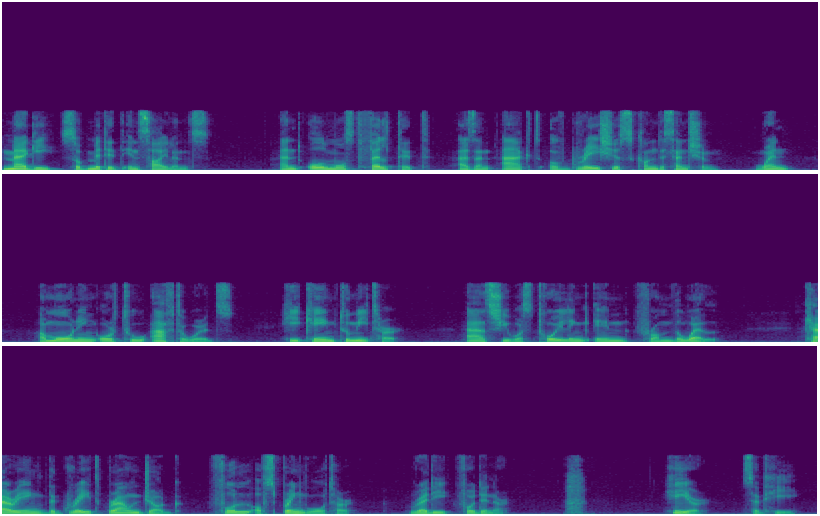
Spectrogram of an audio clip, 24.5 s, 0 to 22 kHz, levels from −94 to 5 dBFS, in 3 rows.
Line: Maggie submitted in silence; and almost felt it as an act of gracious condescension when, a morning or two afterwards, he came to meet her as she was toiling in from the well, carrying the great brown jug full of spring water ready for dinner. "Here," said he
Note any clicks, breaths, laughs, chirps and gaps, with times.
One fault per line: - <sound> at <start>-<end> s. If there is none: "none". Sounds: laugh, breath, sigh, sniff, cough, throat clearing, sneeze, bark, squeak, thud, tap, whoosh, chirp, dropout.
- breath at 21.9-22.3 s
